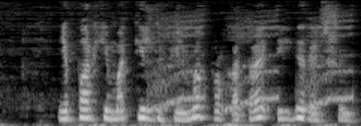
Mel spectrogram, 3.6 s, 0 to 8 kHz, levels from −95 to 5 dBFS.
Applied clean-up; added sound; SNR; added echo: classical method log-MMSE.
